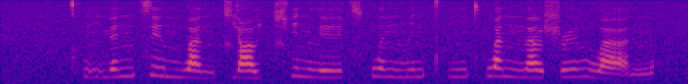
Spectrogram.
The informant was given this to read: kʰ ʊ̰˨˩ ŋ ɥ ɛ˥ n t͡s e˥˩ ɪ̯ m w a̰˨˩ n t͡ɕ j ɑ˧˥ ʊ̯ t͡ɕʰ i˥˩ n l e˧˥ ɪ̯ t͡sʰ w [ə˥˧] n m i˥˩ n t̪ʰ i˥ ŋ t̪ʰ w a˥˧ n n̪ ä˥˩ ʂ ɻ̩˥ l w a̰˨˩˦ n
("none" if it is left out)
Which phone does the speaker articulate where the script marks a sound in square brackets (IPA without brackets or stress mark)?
ə˥˧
